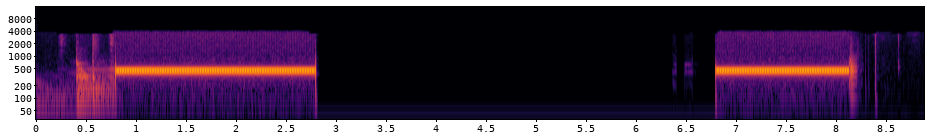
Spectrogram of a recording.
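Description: A telephone line tone plays while a call is being transferred. A few clicks lead into a steady, single-pitched tone lasting about two seconds, then silence, then the same tone returns more briefly and cuts off with faint clicks.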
